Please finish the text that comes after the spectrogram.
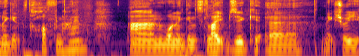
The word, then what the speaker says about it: Leipzig: hoffenheim and one against leipzig uh make sure you forgive me if i do say leaps throughout this because uh that's just the way i've always said it wrong but um yeah we're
